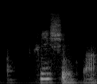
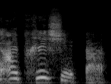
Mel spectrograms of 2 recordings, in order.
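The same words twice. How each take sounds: First: "I appreciate that" whispered, no voice; a whispered "I appreciate that" to the viewer; whispered thanks. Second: Said in the usual way. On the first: Real, not acted. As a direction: breathe "I appreciate that" as a soft whisper. Thanking a chat viewer, repeated.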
